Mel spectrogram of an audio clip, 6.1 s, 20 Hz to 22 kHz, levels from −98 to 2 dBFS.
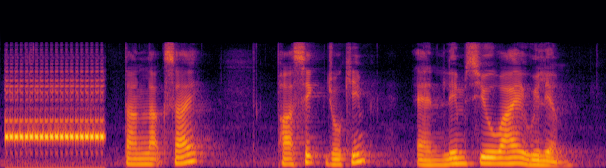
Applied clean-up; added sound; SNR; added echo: none; Telephone; -2 dB; none.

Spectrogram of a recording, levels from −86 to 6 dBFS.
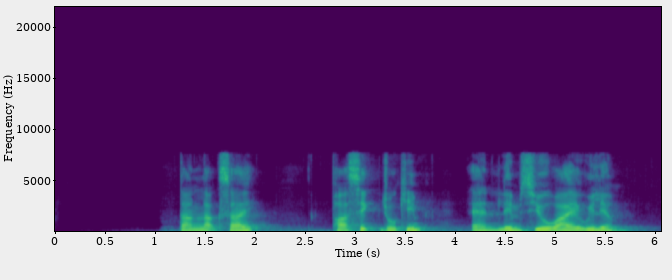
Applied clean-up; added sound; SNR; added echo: neural mask model Resemble Enhance denoiser.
